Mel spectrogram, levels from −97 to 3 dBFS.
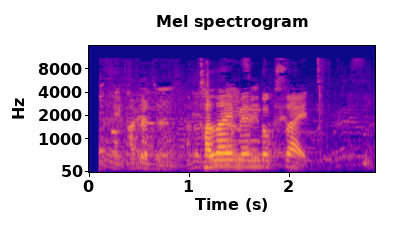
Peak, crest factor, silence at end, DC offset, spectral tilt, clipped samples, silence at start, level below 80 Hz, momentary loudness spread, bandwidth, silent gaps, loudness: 0 dBFS; 22 dB; 0.1 s; under 0.1%; -4 dB/octave; under 0.1%; 0.1 s; -74 dBFS; 18 LU; 11.5 kHz; none; -21 LUFS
